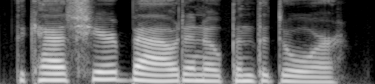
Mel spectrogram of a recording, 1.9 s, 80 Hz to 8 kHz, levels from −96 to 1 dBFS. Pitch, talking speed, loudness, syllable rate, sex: 205 Hz, 225 wpm, -16 LUFS, 7.1 syllables/s, female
